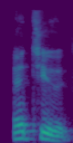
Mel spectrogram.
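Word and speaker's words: étude: understand what you're saying etud is it's e t u d e itude like it's a French never even heard that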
